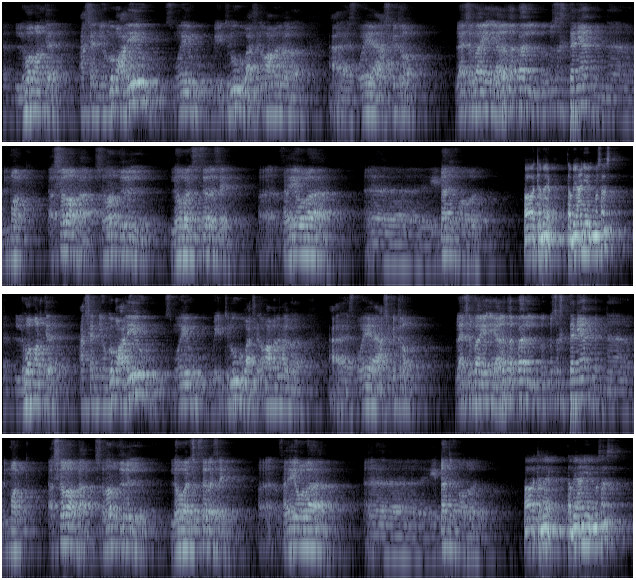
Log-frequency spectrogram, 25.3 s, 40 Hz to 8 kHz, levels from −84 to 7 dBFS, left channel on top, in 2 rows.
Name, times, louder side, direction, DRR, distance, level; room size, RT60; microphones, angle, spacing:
voice 1, 0.2-1.0 1.5-5.9 6.5-8.1 9.1-13.0 13.5-15.4 16.0-17.2 17.7-19.1 19.9-22.1, right 1 dB, 35° right, -3 dB, 2.9 m, -30 dB
voice 2, 23.1-24.8, left 3 dB, 80° left, 5 dB, 1.3 m, -23 dB
18.0 x 9.5 x 4.4 m, 1.5 s
head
